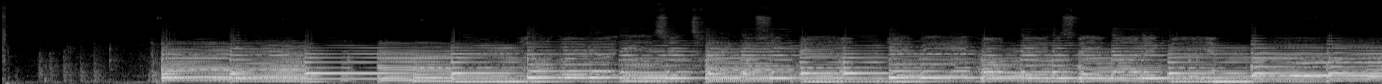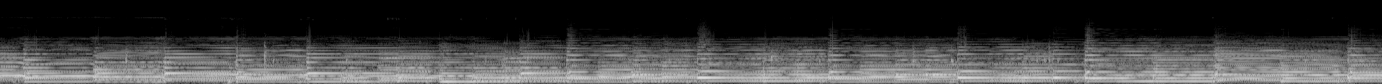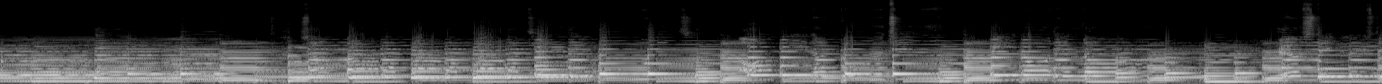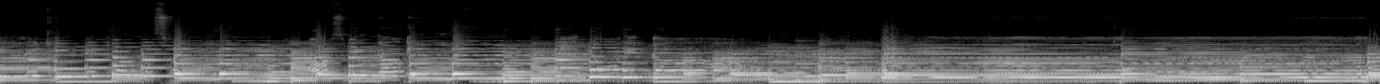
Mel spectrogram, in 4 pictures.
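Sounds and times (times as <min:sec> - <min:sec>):
alto voices singing with accompaniment: 0:00.0 - 0:55.2
musical accompaniment: 0:00.0 - 0:55.2.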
